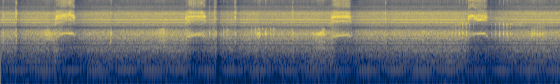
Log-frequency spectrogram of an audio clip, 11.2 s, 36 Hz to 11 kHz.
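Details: Live-camera sound from a great horned owl nest at Skidaway Audubon, 1.04.2022, with chicks vocal during feeding: four harsh hissing screeches spaced about every two to three seconds, over a constant noisy background.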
